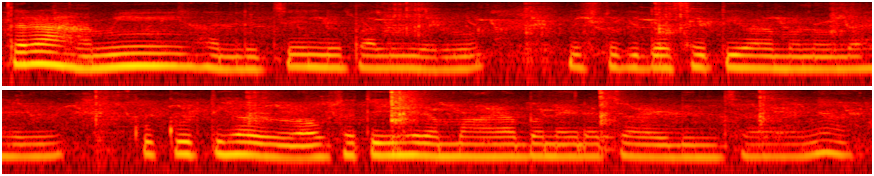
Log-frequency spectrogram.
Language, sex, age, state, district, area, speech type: Nepali, female, 30-45, West Bengal, Alipurduar, urban, spontaneous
